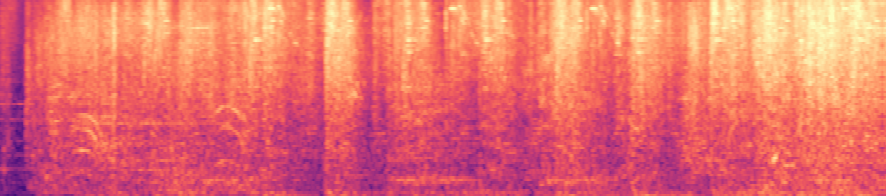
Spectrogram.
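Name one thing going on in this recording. Game blows and hits clash in quick bursts.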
